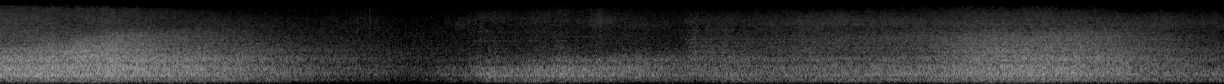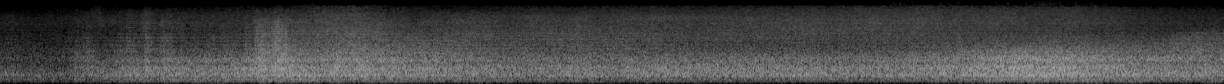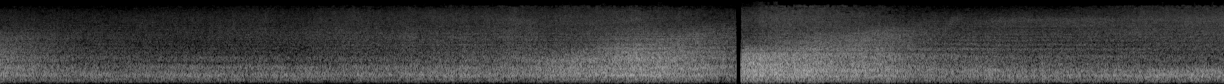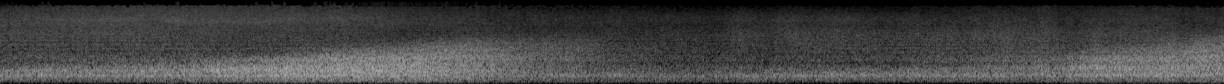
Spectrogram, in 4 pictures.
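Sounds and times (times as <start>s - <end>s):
waves breaking on shore: 0.0s - 48.9s.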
